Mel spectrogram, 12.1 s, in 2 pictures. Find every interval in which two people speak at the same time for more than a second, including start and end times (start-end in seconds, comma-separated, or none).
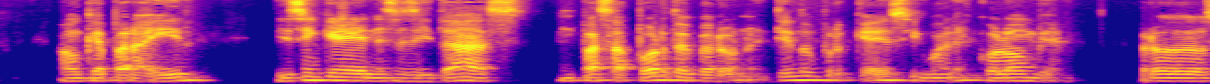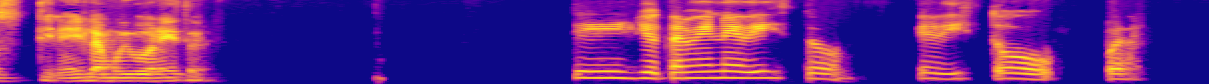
none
